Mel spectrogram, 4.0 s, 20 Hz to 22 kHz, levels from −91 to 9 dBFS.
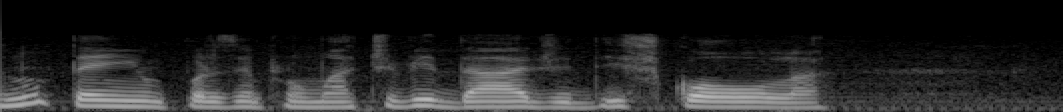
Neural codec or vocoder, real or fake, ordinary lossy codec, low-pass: none; real; none; 7.2 kHz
